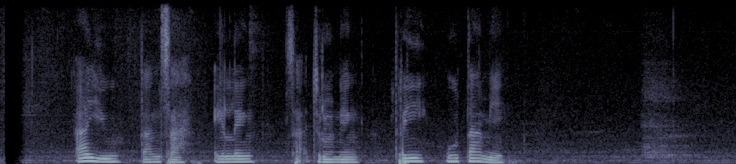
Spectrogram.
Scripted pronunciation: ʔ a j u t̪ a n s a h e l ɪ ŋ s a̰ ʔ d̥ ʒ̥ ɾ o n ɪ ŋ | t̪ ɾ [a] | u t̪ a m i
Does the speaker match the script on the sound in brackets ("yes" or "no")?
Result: no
